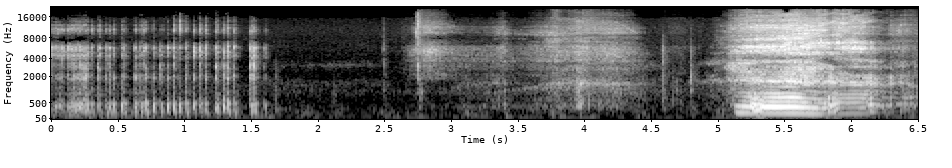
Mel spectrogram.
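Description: Rapid rhythmic snoring at first, then a pause and a loud, sudden snorting burst with a honking, nasal quality; noisy upper-airway breathing.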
